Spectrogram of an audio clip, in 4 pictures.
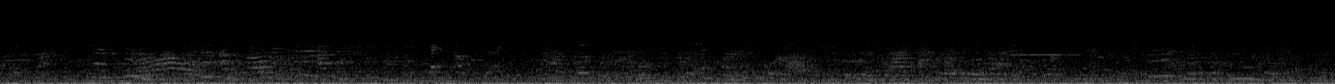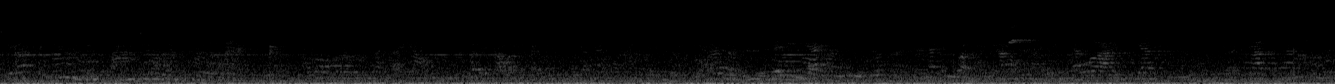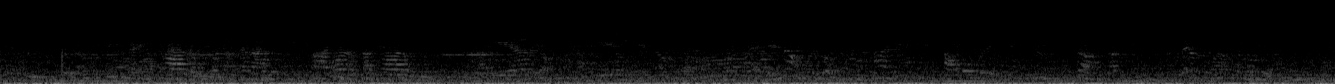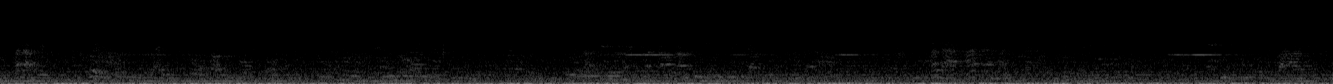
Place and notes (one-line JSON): {"title": "Shuanglian Station, Taipei - walking in the Station", "date": "2014-02-06 14:50:00", "description": "walking in the Station, Binaural recordings, Zoom H4n+ Soundman OKM II", "latitude": "25.06", "longitude": "121.52", "timezone": "Asia/Taipei"}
